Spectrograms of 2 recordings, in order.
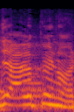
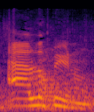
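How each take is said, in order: First: The word begins with a j sound. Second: The word begins with an h sound. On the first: The speaker calls it wrong. "It's not jalapeno" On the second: The speaker calls it right. "J silent"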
